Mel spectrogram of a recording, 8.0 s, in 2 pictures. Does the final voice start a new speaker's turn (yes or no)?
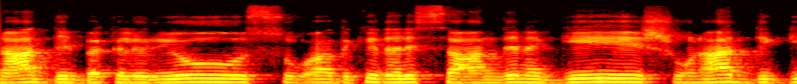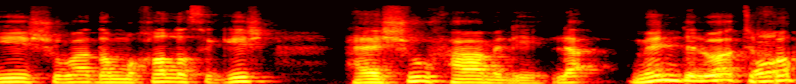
no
